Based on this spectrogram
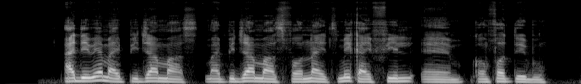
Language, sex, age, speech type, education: Nigerian Pidgin, male, 15-29, spontaneous, tertiary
